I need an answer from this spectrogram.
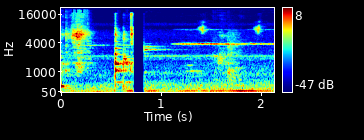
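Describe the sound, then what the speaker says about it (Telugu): A few quick clinks of a spoon against a plate as a mixture is stirred into water, followed by a low, steady background hum. "అండ్ ఇదంతా ఒకసారి మిక్స్ చేసేసుకుందాము వాటర్లో"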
